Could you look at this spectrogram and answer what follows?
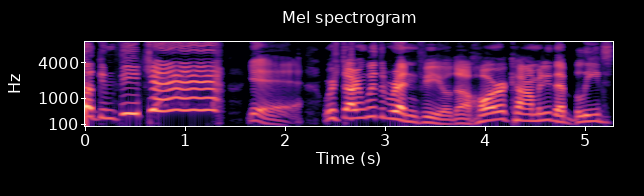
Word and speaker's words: Renfield: baby we're starting with I'm gonna say it wrong reinfeld was it renfeld I always say it wrong Renfield okay yeah Renfield well that's what we're starting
